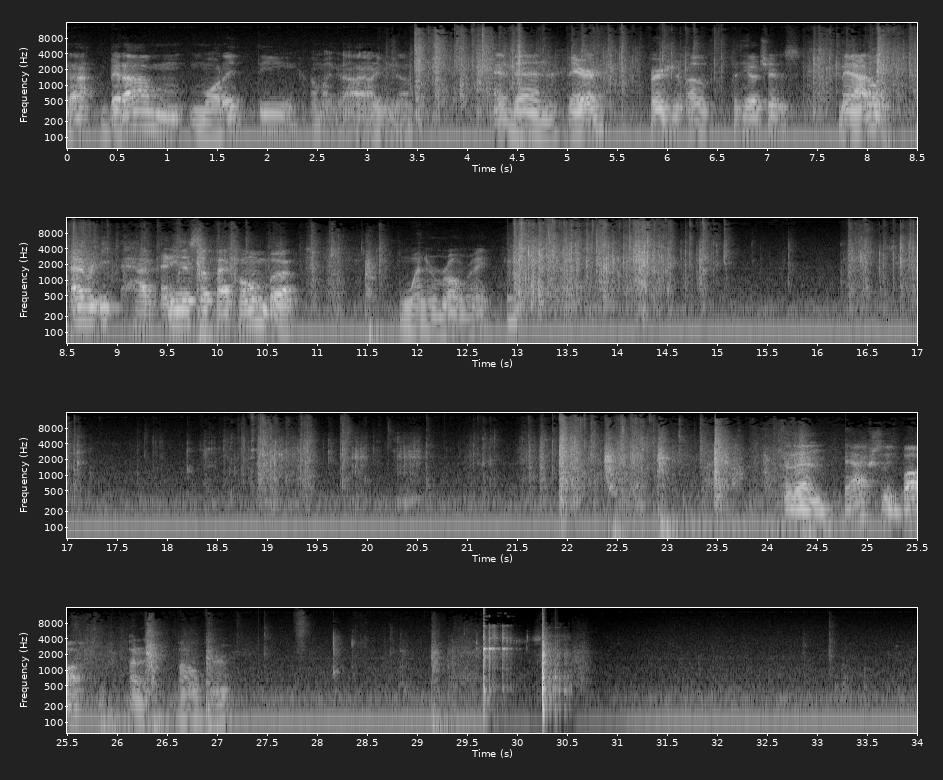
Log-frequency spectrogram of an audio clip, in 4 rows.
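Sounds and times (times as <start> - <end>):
chip bag crinkling: 3.5 - 11.7, 12.9 - 23.3.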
